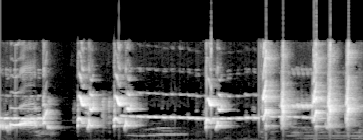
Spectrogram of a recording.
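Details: Chattering white-rumped shama song used as a provocation lure: bright whistled phrases broken by short pauses, a sustained thin whistle, then dense buzzy high chirps toward the end.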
